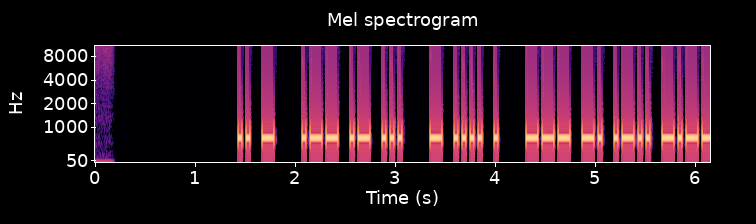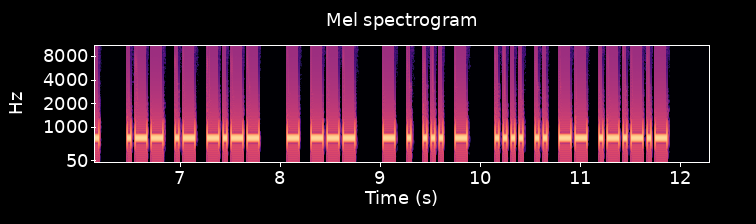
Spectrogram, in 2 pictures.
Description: Morse code, heard as a keyed tone, about 29 wpm, 700 Hz. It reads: IT WAS THE ONLY WAY TO TEST HIM.
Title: Sentences from Top 1000 Words - Review Part 3 - 30wpm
